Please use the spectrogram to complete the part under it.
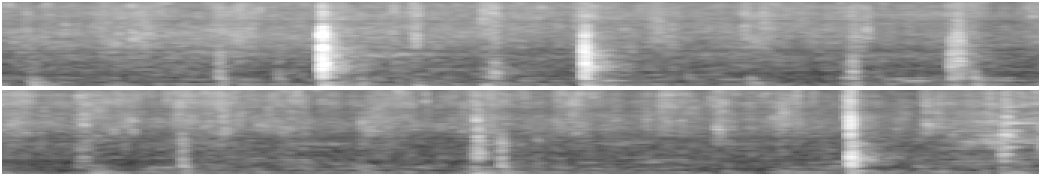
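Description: Venison stirred around in olive oil in a sizzling pan, with sharp spatula scrapes and clacks every second or so over a low steady frying crackle, close and fairly quiet.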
